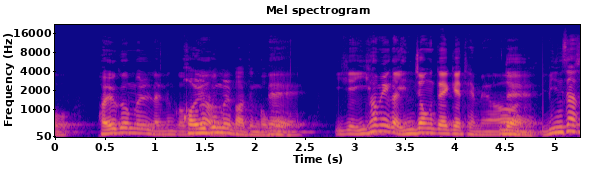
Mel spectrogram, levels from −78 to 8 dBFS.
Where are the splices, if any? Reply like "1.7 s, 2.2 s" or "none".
none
